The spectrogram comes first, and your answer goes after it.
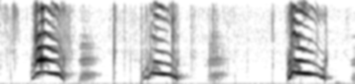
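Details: Kittens crying, recorded to help lure a feral mother cat into a trap: three high, harmonic mews, each rising then falling, about two seconds apart, over a low steady hum.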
